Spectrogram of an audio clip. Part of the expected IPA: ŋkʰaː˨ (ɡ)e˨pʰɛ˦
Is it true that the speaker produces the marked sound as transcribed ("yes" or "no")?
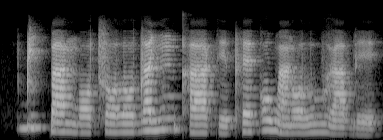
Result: no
